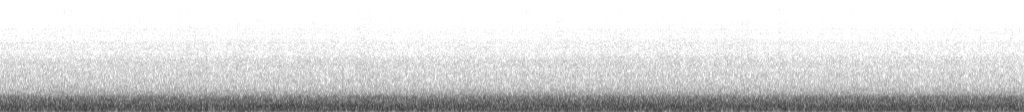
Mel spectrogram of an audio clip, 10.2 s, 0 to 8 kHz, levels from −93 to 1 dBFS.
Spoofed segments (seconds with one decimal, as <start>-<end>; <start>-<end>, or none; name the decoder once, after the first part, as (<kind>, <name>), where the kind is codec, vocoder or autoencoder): 6.9-8.6 (autoencoder, DAC-VAE)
